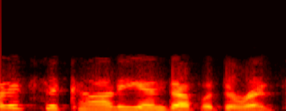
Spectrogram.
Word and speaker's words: Cicotte: His name was Cicotte. Was it really? Yes. I found many places where Eddie corrects people and says, my name is pronounced Cicotte. I have always thought it was Cicotte.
